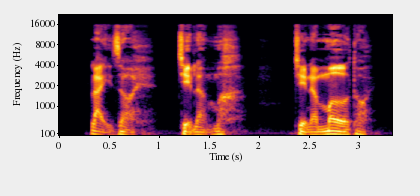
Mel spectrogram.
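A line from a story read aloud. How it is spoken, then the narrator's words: Panting, soft old man. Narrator (Vietnamese): Ông thở hổn hển nói khẽ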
